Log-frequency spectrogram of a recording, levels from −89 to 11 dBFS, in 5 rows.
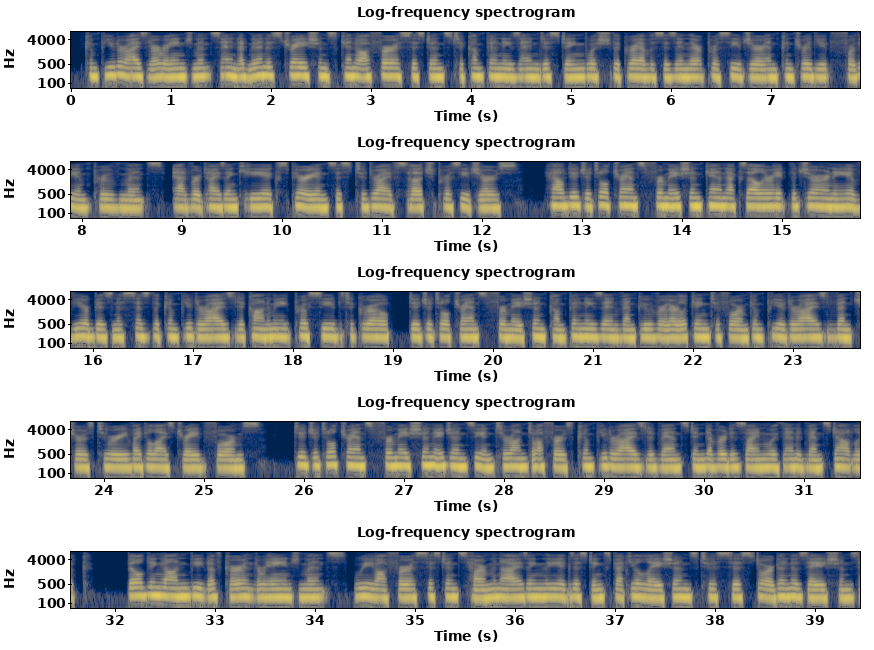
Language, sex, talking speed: English, female, 135 wpm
